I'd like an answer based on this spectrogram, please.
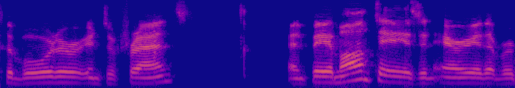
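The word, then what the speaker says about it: Piemonte: major wine regions or you could also pronounce it the way the italians pronounce it peyamante and if you can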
